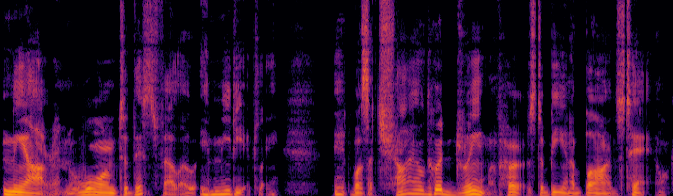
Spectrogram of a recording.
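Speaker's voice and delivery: ordinary talk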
